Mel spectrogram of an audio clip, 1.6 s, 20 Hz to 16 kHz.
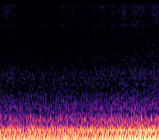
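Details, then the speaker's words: Opel Omega B, 4th-generation propane-butane LPG that wouldn't switch to gas; with the arming valve stem removed it started directly on gas, quiet smooth steady idle, even low drone, no misses or surging; valve coil suspected burnt. "Sans la valve d’armement, il a commencé à fonctionner directement"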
